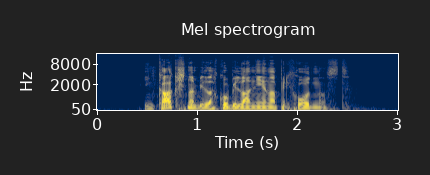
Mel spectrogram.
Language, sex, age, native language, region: Slovenian, male, 18-29, Slovenian, Drava region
